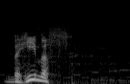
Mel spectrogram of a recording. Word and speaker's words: Behemoth: a mean b off I need to stop pronouncing it incorrectly Behemoth is what I should be saying crit yes defeated the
